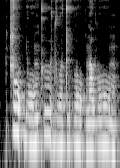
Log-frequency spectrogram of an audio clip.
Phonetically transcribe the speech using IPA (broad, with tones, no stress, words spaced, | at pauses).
t͡ɕoː˥˨t̚ joː˩˧ŋkʰɯː˥˨ du˩ə̯ t̪i˧t̚loː˧˩k̚na˧wloː˥˨m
